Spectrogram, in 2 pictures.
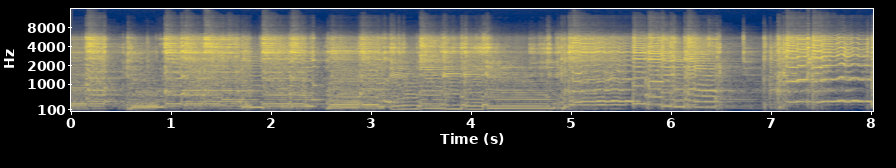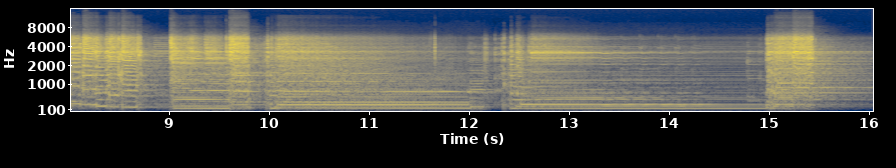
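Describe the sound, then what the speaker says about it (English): Overdriven electric guitar through a rare Dumble Overdrive Reverb amp with onboard reverb, playing a flurry of fast distorted licks and chords before settling into long sustained notes, loud and close with reverb tails and no talking. "the elusive Overdrive Reverb by Dumble. A very, very rare amp because it has onboard reverb"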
